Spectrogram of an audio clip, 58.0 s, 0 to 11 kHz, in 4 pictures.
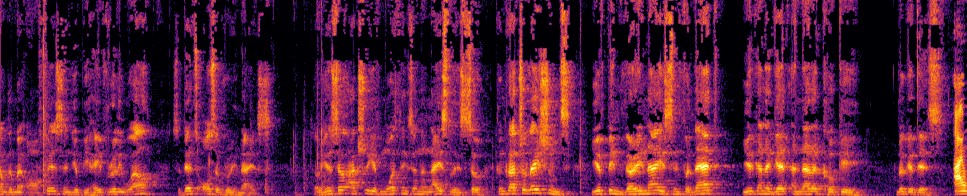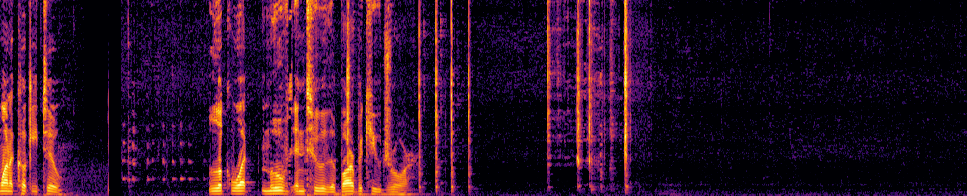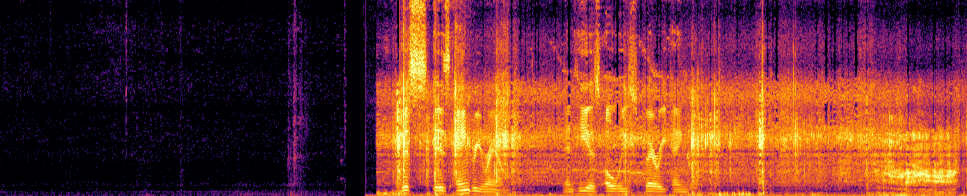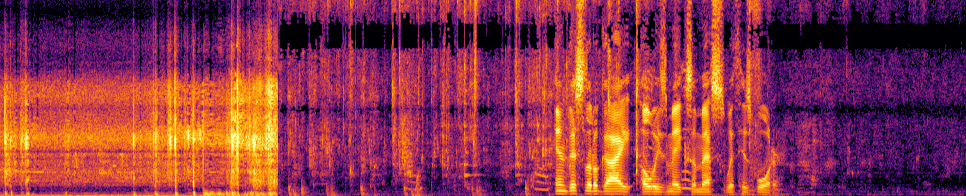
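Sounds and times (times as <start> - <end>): water splashing in metal bowl: 45.5 - 52.6.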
